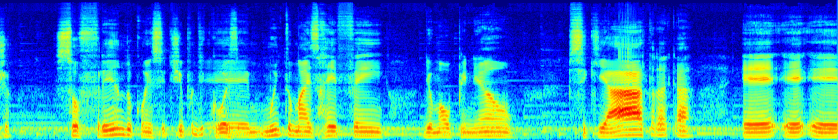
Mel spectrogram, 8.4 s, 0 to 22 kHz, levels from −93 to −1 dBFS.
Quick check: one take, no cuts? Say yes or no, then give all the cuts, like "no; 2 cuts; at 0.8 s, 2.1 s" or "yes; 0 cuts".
no; 1 cut; at 2.4 s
